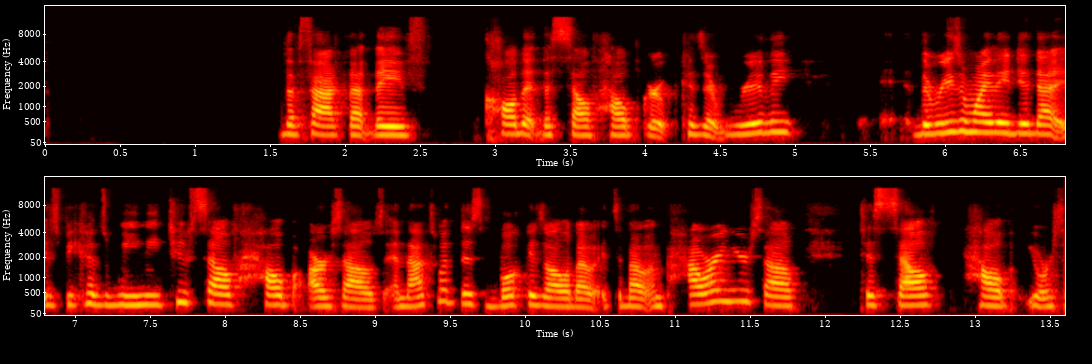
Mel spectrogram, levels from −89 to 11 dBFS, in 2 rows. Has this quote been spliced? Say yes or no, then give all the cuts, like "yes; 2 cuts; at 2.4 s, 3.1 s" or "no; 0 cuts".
no; 0 cuts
